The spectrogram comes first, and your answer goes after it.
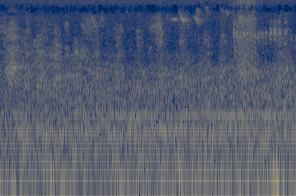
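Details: A steady low rumble like a passing vehicle or train fills the recording, with no animal voices.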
